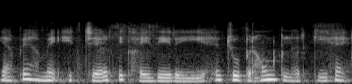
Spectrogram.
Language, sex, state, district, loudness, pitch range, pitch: Hindi, female, Bihar, Katihar, -16 LUFS, 165-205 Hz, 185 Hz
